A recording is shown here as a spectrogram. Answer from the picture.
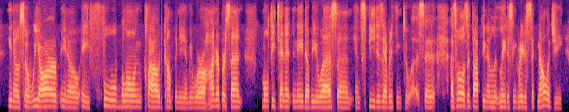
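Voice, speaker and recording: A man with a Spanish accent speaks fairly quickly in a fairly high pitch and a monotone, flat intonation, the sound dry and close with no echo. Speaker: security executive at a cloud company. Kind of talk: webinar panel discussion. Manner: fast.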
